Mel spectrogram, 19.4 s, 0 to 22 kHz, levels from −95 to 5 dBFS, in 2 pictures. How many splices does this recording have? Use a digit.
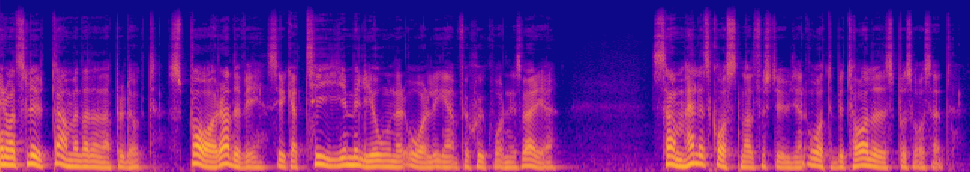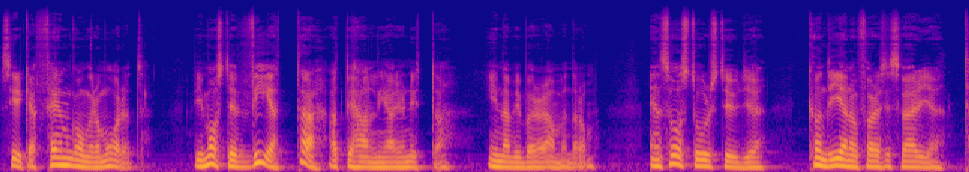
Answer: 2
